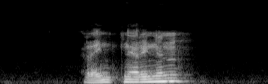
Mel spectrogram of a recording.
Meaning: plural of Rentnerin
- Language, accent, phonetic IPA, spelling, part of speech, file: German, Austria, [ˈʁɛntnəʁɪnən], Rentnerinnen, noun, De-at-Rentnerinnen.ogg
